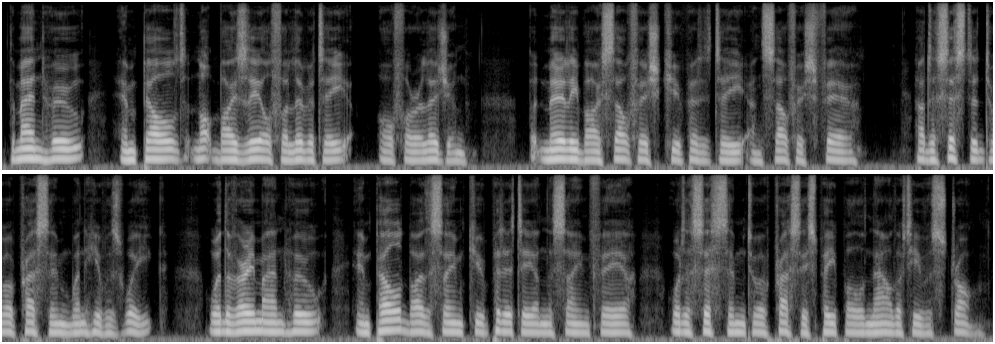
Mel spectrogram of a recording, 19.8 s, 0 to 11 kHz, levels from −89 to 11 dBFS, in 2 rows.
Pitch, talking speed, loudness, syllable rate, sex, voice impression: 130 Hz, 165 wpm, -18 LUFS, 4.8 syllables/s, male, masculine, slightly old, slightly thick, slightly muffled, calm, slightly reassuring, slightly kind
